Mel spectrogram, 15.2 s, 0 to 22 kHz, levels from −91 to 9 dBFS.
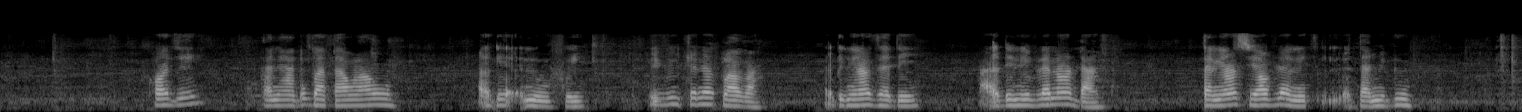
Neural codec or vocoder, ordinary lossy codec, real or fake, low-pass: codec, 44.1 kHz, 2.6 kbps, SNAC; AAC, 32 kbps; fake; 7.2 kHz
